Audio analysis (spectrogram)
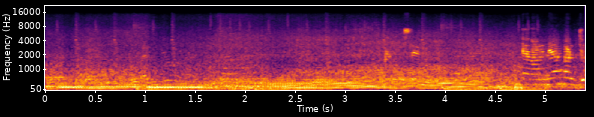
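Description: Roadside traffic with motorcycles passing, a constant loud engine drone and hum filling the whole stretch, with a voice speaking underneath it.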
